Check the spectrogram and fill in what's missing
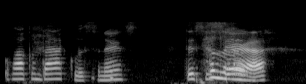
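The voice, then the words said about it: Soft soothing voice. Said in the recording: “I'm trying to do a soothing voice.”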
